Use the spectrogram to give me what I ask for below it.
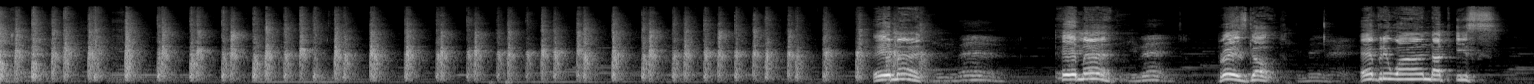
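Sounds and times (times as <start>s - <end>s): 
audience clapping hands in a fast even rhythm: 0.0s - 9.4s
speech: 8.7s - 9.4s, 10.6s - 12.8s, 13.6s - 15.0s.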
